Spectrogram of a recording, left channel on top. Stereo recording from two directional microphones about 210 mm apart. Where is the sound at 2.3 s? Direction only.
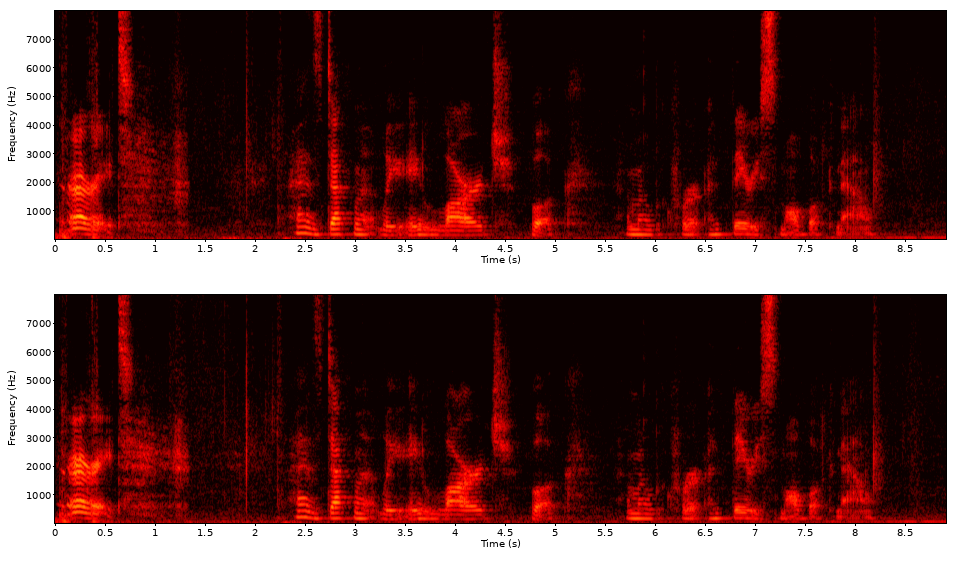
20° left (ahead or behind).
